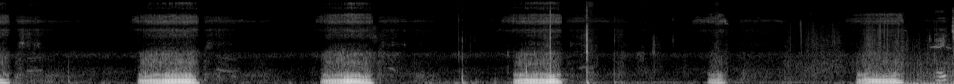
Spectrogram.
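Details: Dachshund asleep and snoring steadily: five deep, rattling snores, each roughly half a second to a second long, coming every one and a half to two seconds, with a quiet background hum between breaths.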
